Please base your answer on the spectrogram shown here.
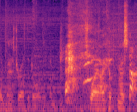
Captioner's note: laughter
